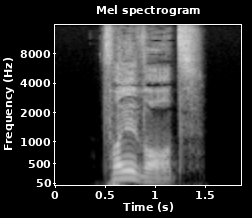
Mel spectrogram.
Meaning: genitive singular of Vollwort
- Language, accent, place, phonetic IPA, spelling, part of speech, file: German, Germany, Berlin, [ˈfɔlvɔʁt͡s], Vollworts, noun, De-Vollworts.ogg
